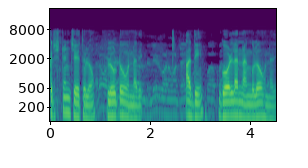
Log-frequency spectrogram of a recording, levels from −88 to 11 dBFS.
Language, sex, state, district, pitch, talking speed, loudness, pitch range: Telugu, male, Telangana, Mahabubabad, 130 Hz, 105 wpm, -19 LUFS, 120-145 Hz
